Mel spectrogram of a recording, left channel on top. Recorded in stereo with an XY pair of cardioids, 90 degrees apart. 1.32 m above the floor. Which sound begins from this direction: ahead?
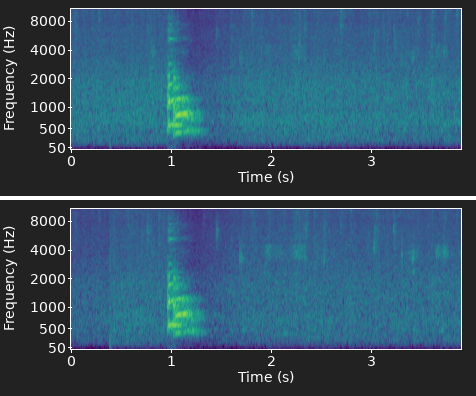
A dog barking, at 1.0 s.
